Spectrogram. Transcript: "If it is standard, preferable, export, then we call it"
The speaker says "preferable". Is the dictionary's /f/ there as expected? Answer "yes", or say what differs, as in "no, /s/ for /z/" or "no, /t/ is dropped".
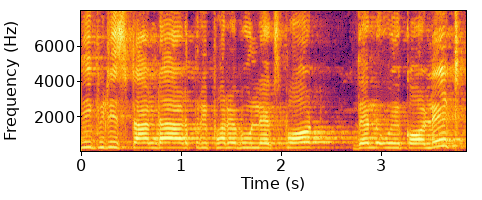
no, /p/ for /f/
